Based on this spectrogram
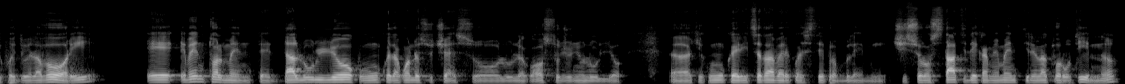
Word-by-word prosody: quei - - -4
2 90 - -3
lavori? 100 +2 +3 0.4
E 105 +1 +2
eventualmente 100 - -1
da 100 - +7
luglio, 110 +1 +4
comunque 100 +2 -2
da 95 - +1
quando 100 0 +1
è - - -2
successo, 85 0 -6
luglio 85 +1 -5
agosto, - - -4
giugno 85 0 -6
luglio, 85 -1 -6 0.4
uhm, 80 0 -1
che 90 - -9
comunque 100 +1 +1
hai 95 - +4
iniziato 100 +2 +1
ad 100 - +6
avere 95 -1 +1
questi 90 +1 -4
problemi. 80 -3 -8
Ci - - -4
sono 95 -1 +1
stati 110 +3 +4
dei 100 - +1
cambiamenti 100 +1 -3
nella 95 0 0
tua 95 - -1
routine? 90 +2 -1
95 Hz, 175 wpm, -26 LUFS, 85-105 Hz, 0.4 s, da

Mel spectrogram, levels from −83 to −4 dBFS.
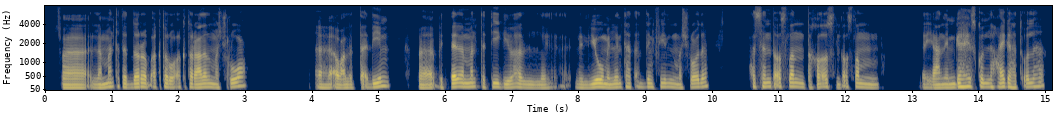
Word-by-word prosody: فلمّا 105 +3 +1
أنت 145 - -6
تتدرّب 120 +1 +2
أكتر 125 -1 0
وأكتر 120 +1 -1
على 115 +3 +5
المشروع 130 - 0 1.0
آآ، 105 -2 -1
أو 105 -1 +3
على 105 +1 +1
التقديم 130 +9 0 0.4
فبالتالي 105 +5 +3
لمّا 135 0 +3
أنت 135 -2 -4
تيجي 120 -1 -1
بقى 120 +1 0
لل 105 0 -3 0.3
لليوم 115 +3 +3
اللي 115 +2 +1
أنت 125 +2 -4
هتقدّم 125 +1 -3
فيه 130 +2 -3
للمشروع 125 0 -1
ده، 145 +4 -2 0.6
هتحس 135 +2 -5
أنت 140 0 +1
أصلًا 140 -2 +1
أنت 115 -3 -6
خلاص 115 +3 -2
أنت 105 - -8
أصلًا 115 -5 -1 0.7
يعني 105 +1 0
مجهّز 135 +4 +3
كل 130 -2 0
حاجة 130 0 +2
هتقولها، 135 +7 -2
120 Hz, 145 wpm, -24 LUFS, 110-130 Hz, 1.0 s, على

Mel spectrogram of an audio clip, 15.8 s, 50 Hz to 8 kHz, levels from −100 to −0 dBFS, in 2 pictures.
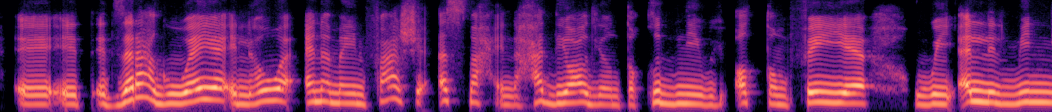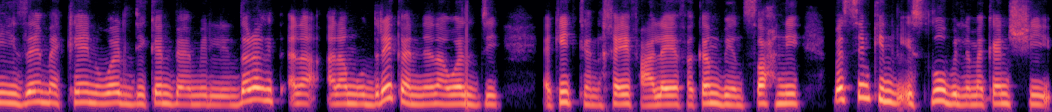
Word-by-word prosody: آآ 195 0 0
ات 195 - -6
اتزرع 250 - +3
جوّايا 245 +7 +5
اللي 200 -1 -1
هو 270 +8 +3
أنا 250 +1 0
ما 220 -1 -1
ينفعش 260 - -4 0.2
أسمح 260 -3 -6
إن 185 0 -8
حد 225 0 -4
يقعد 230 -1 +2
ينتقدني 200 +3 -2
ويقطّم 200 +2 -5
فيَّ، 230 +2 +5 0.4
ويقلِّل 205 +4 +3
مني 230 +1 +1
زي 230 +4 0
ما 230 -1 -2
كان 230 +2 -4
والدي 210 -2 -2
كان 215 0 -2
بيعمل 195 -1 -5
لي، 185 0 -5
لدرجة 270 +7 +2
أنا 215 0 -5
أنا 205 +1 -3
مُدرِكة 210 - 0
إن 195 -2 -3
أنا 200 +1 -2
والدي 195 -1 -1 0.3
أكيد 240 -2 0
كان 195 -4 -9
خايف 200 +3 -1
عليَّ 190 +2 +2
فكان 210 +4 -1
بينصحني، 210 +3 -1 0.2
بس 290 +3 +3
يمكن 320 -6 +3
الأسلوب 245 +1 +1
اللي 190 -2 -2
ما 190 - -2
كانش 210 0 -3
210 Hz, 165 wpm, -23 LUFS, 195-240 Hz, 0.4 s, جوّايا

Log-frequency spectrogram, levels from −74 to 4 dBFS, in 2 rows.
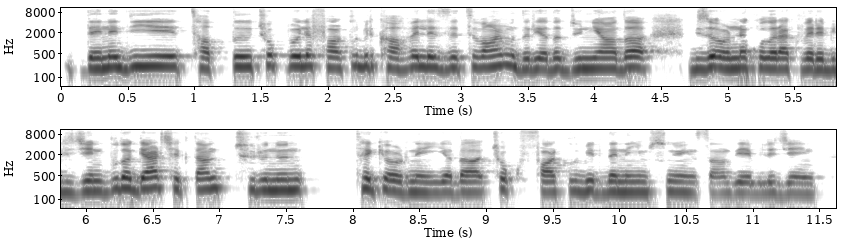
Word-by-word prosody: denediği, 205 +4 +3
tattığı 190 +2 0
çok 225 +1 -4
böyle 210 +1 +6
farklı 205 -1 -3
bir 210 - -2
kahve 200 -1 -1
lezzeti 195 0 -1
var 200 +2 +2
mıdır 210 -7 -1
ya 175 -1 +1
da 180 -2 -2
dünyada 185 +2 +2 0.3
bize 175 +4 +4
örnek 190 0 +3
olarak 180 -1 +2
verebileceğin? 170 0 0
Bu 205 - -4
da 215 - +7
gerçekten 210 0 +1
türünün 190 0 0 0.3
tek 205 -1 0
örneği 165 -3 -1
ya 165 -1 -2
da 165 -1 0
çok 190 +1 -5
farklı 165 -1 -4
bir 170 -3 -3
deneyim 165 -1 0
sunuyor 165 0 -5
insana 155 -1 -10
diyebileceğin. 150 -1 -6
185 Hz, 165 wpm, -23 LUFS, 165-200 Hz, 0.3 s, da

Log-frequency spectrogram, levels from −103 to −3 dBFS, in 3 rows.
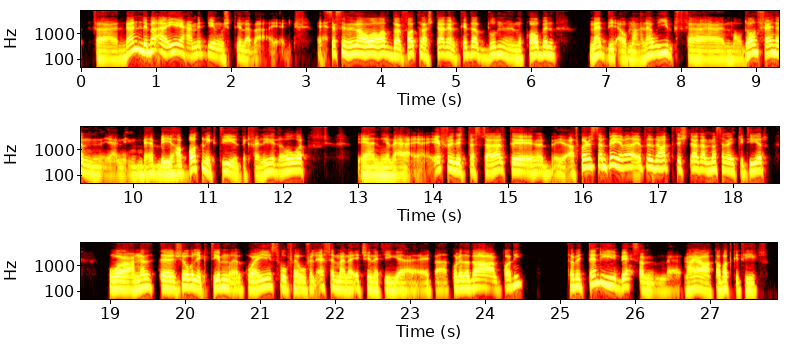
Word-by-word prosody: فده 110 - 0
اللي 230 -5 +3
بقى 220 -4 +4
إيه 185 +2 +3
عامل 160 +3 -4
لي 155 -3 0
مشكلة 120 -4 -4
بقى - - -8
يعني، 485 0 -15 0.4
احساس 175 +1 -5
إن 175 - +2
أنا 175 +2 +3
هو 165 0 +6
هافضل 145 -6 +3
فترة 165 +8 +1
اشتغل 160 -4 0
كده 155 +8 -1
بدون 150 +5 -5
المقابل 145 +5 -1 0.5
مادي 135 -2 +1
أو 110 - -2
معنوي، 155 - -2
فالموضوع 105 - -1
فعلًا 160 -12 0
يعني 100 -1 -9
ب 110 - -5 0.2
بيهبطني 120 - +2
كتير 130 -8 -2
بيخليني 110 +7 -4
اللي 135 -2 -5
هو، 155 +3 +2 0.7
يعني 105 -1 0
أنا 105 +1 0 0.4
إفرض 175 -2 +1
أنت 140 -2 -1
اشتغلت 135 +6 +2 0.5
ب 120 +2 -11
الأفكار 215 +1 0
السلبية 225 +1 +4
بقى، 215 +2 +2
إفرض 205 -3 +1
قعدت 195 +1 +2
تشتغل 175 -1 0
مثلًا 165 -2 -1
كتير، 160 +5 -2 0.5
وعملت 130 +2 +3
شغل 150 +3 +2
كتير 145 +3 -1
م 145 -4 -2
كويس، 135 +7 -1
وفي 125 -3 -2
وفي - - -2
الآخر 155 +1 -1
ما 125 -3 0
لقيتش 125 +1 -3
نتيجة، 115 -1 -3
يبقى 110 0 -7
كل 135 0 0
ده 135 - +2
ضاع 145 +1 +5
على 125 -2 0
الفاضي؟ 155 - -2 0.6
فبالتالي 175 +4 +1
بيحصل 115 -9 -2 0.3
معايا 125 +3 +2
عقبات 115 +4 +1
كتير. 110 -1 -8
145 Hz, 145 wpm, -21 LUFS, 115-165 Hz, 0.7 s, هو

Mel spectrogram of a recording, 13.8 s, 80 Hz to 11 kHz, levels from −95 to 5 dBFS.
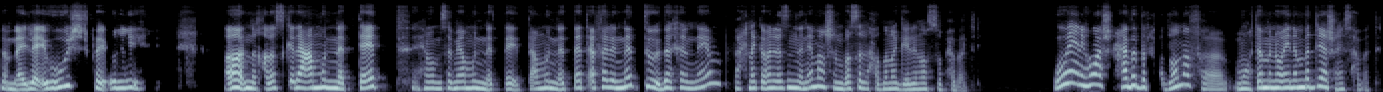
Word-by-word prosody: فما 200 -6 -1
يلاقيهوش 230 - +2
فيقول 230 -1 0
لي 235 -2 -1 0.8
آه 260 0 +7
إن 235 -1 +4
خلاص 215 +3 -5
كده 240 +1 0
عمو 240 +2 +5
النتات، 235 +6 +1 0.3
هو 225 - -2
مسميه 220 +1 -2
عمو 230 0 +1
النتات، 185 -4 -4
عمو 220 +2 -1
النتات 225 +3 -3
قفل 255 +2 -1
النت 265 +5 +1
ودخل 240 0 0
نام، 360 - -4
فإحنا 225 +2 -4
كمان 235 0 -1
لازم 235 +1 0
ننام 240 +5 +1
عشان 255 -7 -2
باص 215 +3 -4
الحضانة 210 -2 -4
جاي 185 -2 -4
لنا 195 +1 -3
الصبح 195 -3 -11
بدري، - - -17 0.7
وهو - - +2
يعني 390 -5 +2
هو 340 - +2
عشان 350 -3 -3
حابب 285 0 +2
الحضانة، 260 - -3
فمُهتم 205 - -1
إن 240 - +5
هو 240 - +4
ينام 250 +1 +5
بدري 270 +2 +1
عشان 235 -8 -3
يصحى 195 -2 -12
بدري. - - -20
230 Hz, 195 wpm, -23 LUFS, 205-255 Hz, 0.8 s, آه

